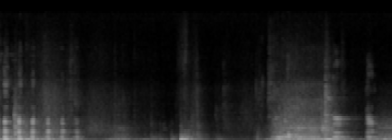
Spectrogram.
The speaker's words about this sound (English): Just the office chair going across uh, laminate flooring.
